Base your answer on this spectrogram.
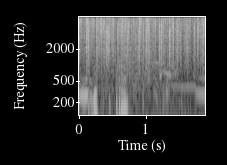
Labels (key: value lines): label: biophony, cascading saw
recorder: SoundTrap 600 or HydroMoth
